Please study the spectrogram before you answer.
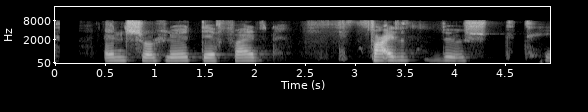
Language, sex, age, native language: Icelandic, female, 9, Icelandic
